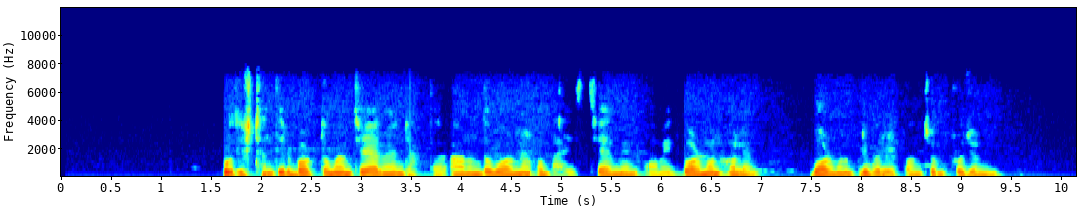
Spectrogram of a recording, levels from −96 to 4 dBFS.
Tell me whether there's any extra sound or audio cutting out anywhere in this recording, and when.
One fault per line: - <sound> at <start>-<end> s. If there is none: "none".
none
